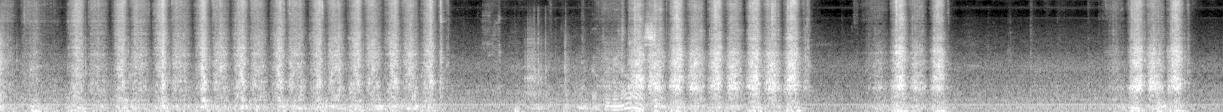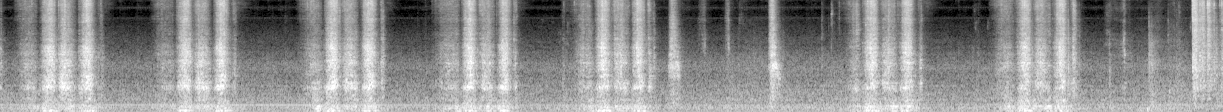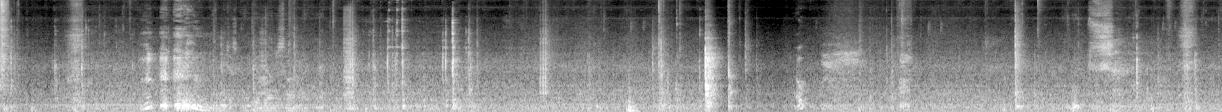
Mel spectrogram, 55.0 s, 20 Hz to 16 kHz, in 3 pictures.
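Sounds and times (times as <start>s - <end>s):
hand saw cutting wood: 0.0s - 7.6s, 8.8s - 12.2s, 12.9s - 14.4s, 16.5s - 17.9s, 18.6s - 20.0s, 20.6s - 22.0s, 22.8s - 24.2s, 24.8s - 26.2s, 26.8s - 30.1s, 31.0s - 32.3s, 33.2s - 35.3s
faint steady hum: 0.0s - 55.0s.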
